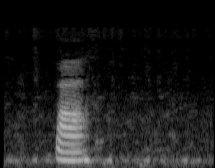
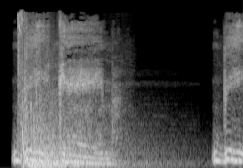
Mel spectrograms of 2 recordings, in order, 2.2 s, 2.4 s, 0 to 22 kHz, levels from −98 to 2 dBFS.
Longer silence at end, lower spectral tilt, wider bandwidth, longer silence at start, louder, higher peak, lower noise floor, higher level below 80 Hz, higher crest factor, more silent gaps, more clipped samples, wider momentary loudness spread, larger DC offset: first, 0.3 s vs 0 s; first, -8 dB/octave vs -5 dB/octave; second, 10.5 kHz vs 16.5 kHz; first, 0.35 s vs 0.1 s; second, -31 LUFS vs -17 LUFS; second, -18 dBFS vs -4 dBFS; first, -57 dBFS vs -53 dBFS; second, -72 dBFS vs -30 dBFS; about the same, 18 dB vs 16 dB; neither; neither; first, 25 LU vs 12 LU; neither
